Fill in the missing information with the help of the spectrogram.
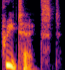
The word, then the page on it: pretext: British English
